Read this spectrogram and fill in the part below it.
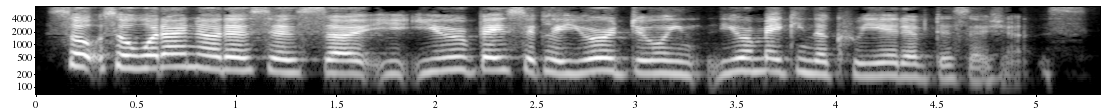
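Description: A woman conducting a casual interview, phrasing her thoughts haltingly and repeating words as she goes. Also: a little high.

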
